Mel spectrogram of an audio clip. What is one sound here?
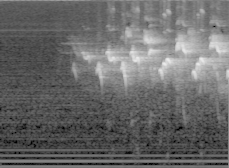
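Birds chirp and twitter loudly.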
